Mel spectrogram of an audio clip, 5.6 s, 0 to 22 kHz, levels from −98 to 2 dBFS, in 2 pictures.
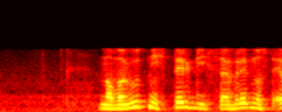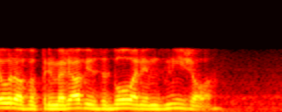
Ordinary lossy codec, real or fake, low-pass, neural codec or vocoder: none; fake; 3.6 kHz; codec, 16 kHz, 2 kbps, FunCodec, trained on LibriTTS, 25 frames a second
